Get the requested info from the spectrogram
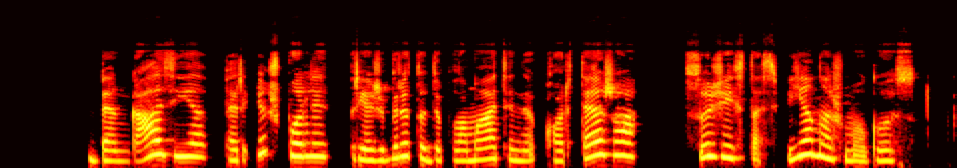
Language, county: Lithuanian, Kaunas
